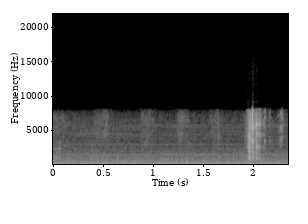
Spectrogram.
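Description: Small e-cigarette being handled as its battery is fitted into the back end, with a single sharp click just before the end, over a steady background hiss.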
